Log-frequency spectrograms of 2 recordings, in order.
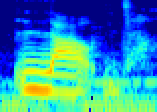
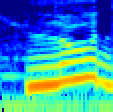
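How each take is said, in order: First: The vowel is an 'ow' diphthong. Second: The vowel is a long high 'oo' sound. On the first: This is the pronunciation after the vowel shift. "lowers into the middle of the space and diphthongs" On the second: This is the older Middle English pronunciation. "the high back vowel, the O"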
